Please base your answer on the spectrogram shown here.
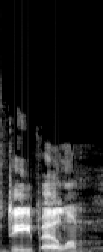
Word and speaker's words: Deep Ellum: but far enough from downtown Dallas to be called Deep Ellum, which in turn, because of Texas pronunciation, it became known as Deep Ellum.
